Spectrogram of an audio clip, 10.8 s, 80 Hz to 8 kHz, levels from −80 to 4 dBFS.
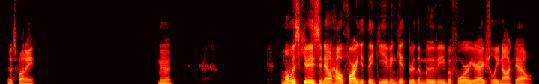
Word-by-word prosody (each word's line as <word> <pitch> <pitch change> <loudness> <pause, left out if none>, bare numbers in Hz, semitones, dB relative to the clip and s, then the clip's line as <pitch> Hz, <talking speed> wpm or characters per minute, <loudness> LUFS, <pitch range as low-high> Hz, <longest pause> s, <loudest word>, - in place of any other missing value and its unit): That's - - -7
funny. 90 -3 -2 2.5
Yeah. 105 -4 -2 2.2
I'm - - -2
almost 180 -3 +4
curious 140 -6 +5
to 135 - -1
know 125 -1 +4
how 120 0 +4
far 125 +2 +5
you 115 -1 0
think 115 0 -4
you 115 0 -1
even 115 -2 -3
get 115 -1 -3
through 110 -2 -3
the 100 0 -6
movie 105 -1 -3
before 100 +1 -3
you're 95 +2 -1
actually 90 -2 -2
knocked 95 0 -3
out. 90 -6 -2
110 Hz, 130 wpm, -24 LUFS, 95-120 Hz, 2.5 s, curious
